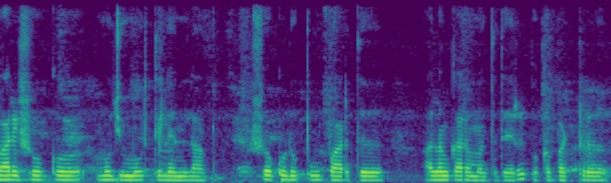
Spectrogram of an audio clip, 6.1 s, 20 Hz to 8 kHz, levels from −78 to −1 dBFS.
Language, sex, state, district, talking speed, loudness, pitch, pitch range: Tulu, female, Karnataka, Dakshina Kannada, 110 wpm, -18 LUFS, 175 Hz, 170-180 Hz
